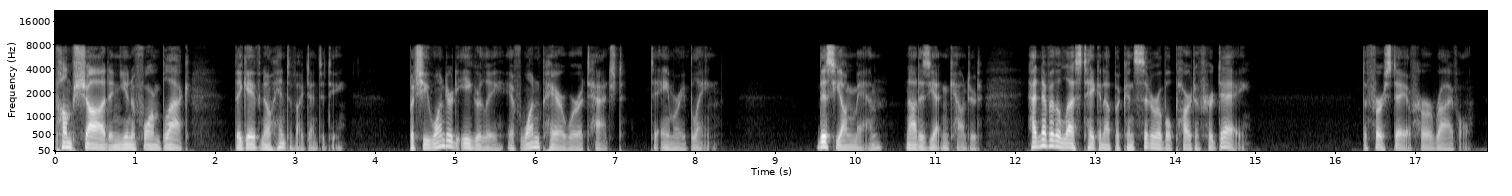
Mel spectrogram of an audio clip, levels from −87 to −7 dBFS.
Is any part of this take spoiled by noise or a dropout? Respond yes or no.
no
